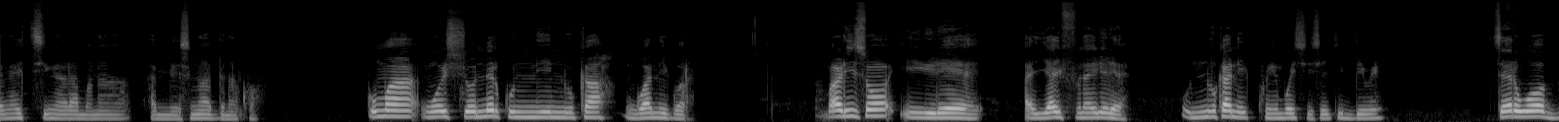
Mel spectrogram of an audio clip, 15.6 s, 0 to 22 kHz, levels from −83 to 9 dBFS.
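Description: Comfort noise in place of the background appears in this speech recording at 7.89–8.15 s, 10.01–10.23 s, 11.47–11.81 s and 14.01–14.71 s. In each pause the faint background, about 50 to 58 dB below the loudest speech, turns into a steady, featureless hiss. It sits about 2 dB lower, about 4 dB higher, about 1 dB lower and unchanged in level respectively. The likely cause is Opus discontinuous transmission, with the receiver synthesising noise while the sender was silent.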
